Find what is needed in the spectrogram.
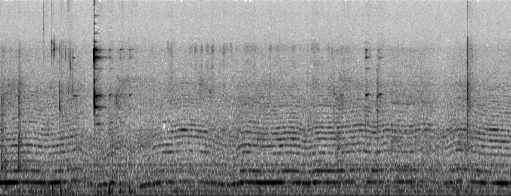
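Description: A faint steady hum throughout, broken by one sharp, light clink about two seconds in and a softer click near the end.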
